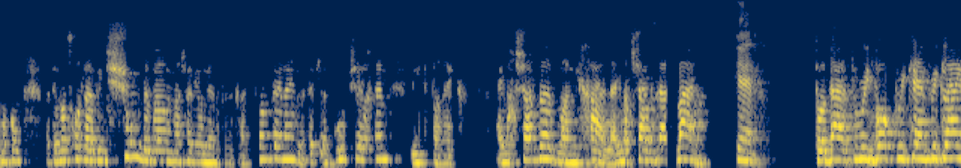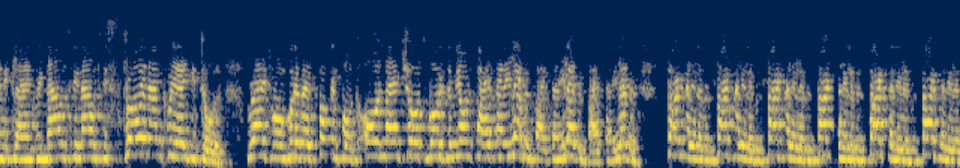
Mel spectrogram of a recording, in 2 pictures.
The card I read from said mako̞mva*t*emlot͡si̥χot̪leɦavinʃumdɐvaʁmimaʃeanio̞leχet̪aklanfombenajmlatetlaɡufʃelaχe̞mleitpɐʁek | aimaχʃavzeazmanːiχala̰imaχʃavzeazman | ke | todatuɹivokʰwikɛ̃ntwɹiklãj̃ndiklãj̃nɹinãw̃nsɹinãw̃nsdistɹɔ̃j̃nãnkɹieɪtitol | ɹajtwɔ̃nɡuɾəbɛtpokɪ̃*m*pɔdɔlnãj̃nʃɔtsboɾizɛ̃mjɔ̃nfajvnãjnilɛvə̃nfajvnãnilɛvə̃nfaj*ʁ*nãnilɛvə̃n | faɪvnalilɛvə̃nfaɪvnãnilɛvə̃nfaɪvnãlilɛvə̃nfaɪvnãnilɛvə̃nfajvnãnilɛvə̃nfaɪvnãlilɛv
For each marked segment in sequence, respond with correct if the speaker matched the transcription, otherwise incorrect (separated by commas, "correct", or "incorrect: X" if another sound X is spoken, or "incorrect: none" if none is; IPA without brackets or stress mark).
correct, incorrect: ŋ, incorrect: v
